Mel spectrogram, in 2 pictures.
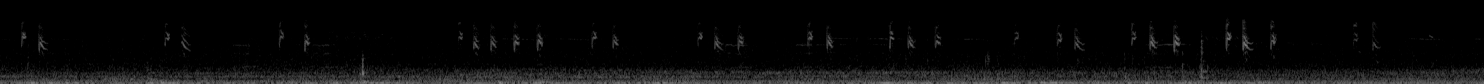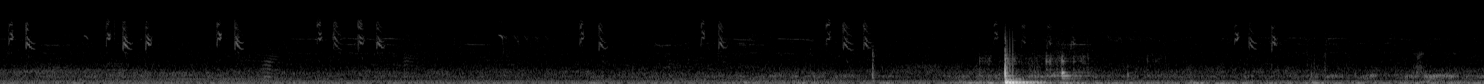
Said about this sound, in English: Start recording juvenile begging calls again.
